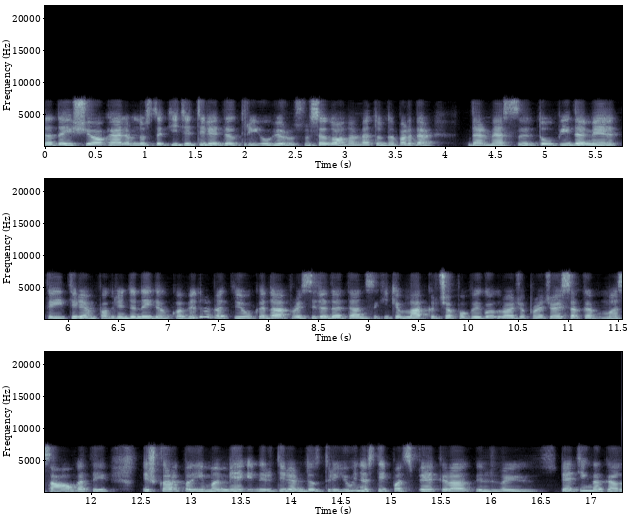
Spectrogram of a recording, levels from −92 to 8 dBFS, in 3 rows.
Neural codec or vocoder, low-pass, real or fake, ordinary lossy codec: codec, 16 kHz, about 1 kbps, DyCAST, with the encoder's durations; 7.2 kHz; fake; Opus, 64 kbps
